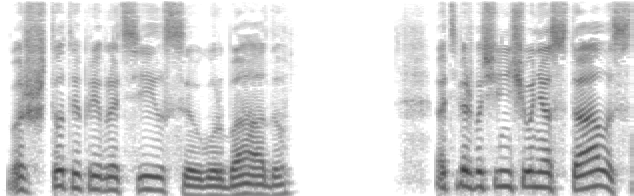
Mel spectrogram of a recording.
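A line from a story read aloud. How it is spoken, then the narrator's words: Sighing. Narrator (Russian): наконец вздохнул он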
